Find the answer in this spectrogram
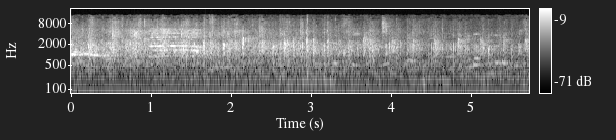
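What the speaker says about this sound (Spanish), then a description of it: "ese aplauso con más fuerzas y ganas para quien ha dado inicio a esta gran gala esta noche" An audience at a talent show gala final at a casino in Valdivia applauds steadily, a continuous wash of clapping heard at moderate distance with faint voices mixed in and a low hum beneath.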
